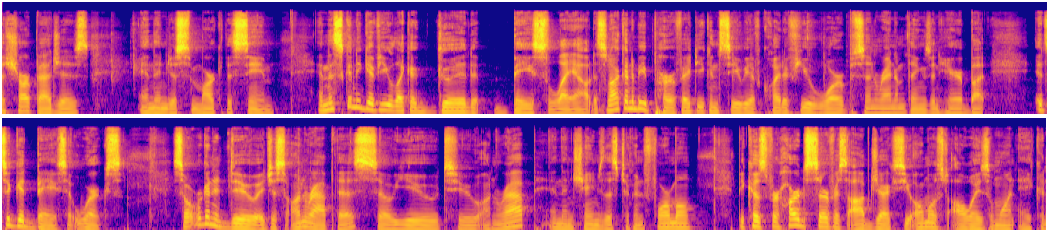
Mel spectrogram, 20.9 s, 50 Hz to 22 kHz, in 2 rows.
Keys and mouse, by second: 1.3 ctrl+e, 7.2 Tab, 7.6 middle click, 8.0 Tab, 8.5 shift+middle click, 9.1 shift+middle click, 11.9 Tab, 12.3 shift+middle click, 12.7 a, 13.4 u, 15.3 click, 15.9 click.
